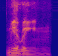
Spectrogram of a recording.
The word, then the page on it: murine: British English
